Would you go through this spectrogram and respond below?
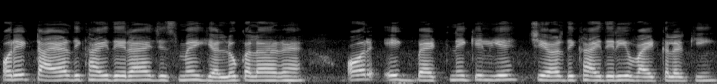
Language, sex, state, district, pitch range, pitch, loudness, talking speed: Hindi, female, Chhattisgarh, Bilaspur, 185-210 Hz, 195 Hz, -13 LUFS, 200 wpm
